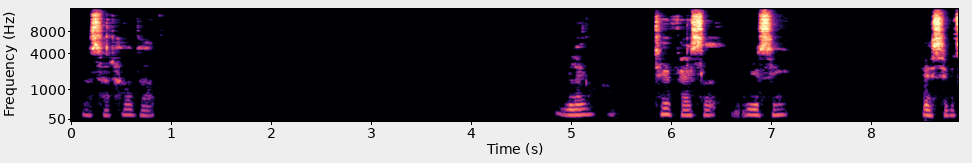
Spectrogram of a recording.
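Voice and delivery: hushed whispering. A player in a tabletop game points something out to the group: whispering. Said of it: "You're whispering".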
